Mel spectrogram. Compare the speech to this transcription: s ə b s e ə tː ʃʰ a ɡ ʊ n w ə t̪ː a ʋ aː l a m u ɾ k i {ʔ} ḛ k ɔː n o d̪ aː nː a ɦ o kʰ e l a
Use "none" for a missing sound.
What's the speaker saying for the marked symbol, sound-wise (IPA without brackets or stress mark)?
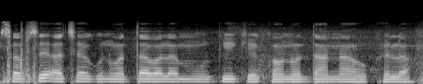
k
